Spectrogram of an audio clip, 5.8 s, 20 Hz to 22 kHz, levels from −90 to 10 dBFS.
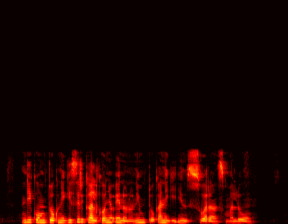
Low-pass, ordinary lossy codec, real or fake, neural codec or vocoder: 7.2 kHz; none; real; none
